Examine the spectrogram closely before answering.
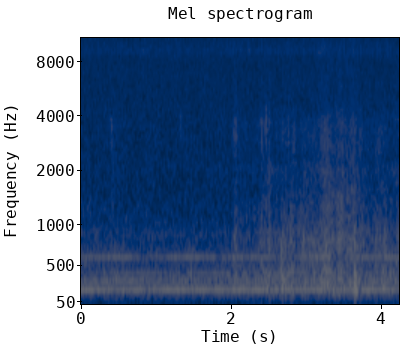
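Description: Faint rustling and small clicks of a fabric shoe organizer being handled and folded, over a steady low electrical hum.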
